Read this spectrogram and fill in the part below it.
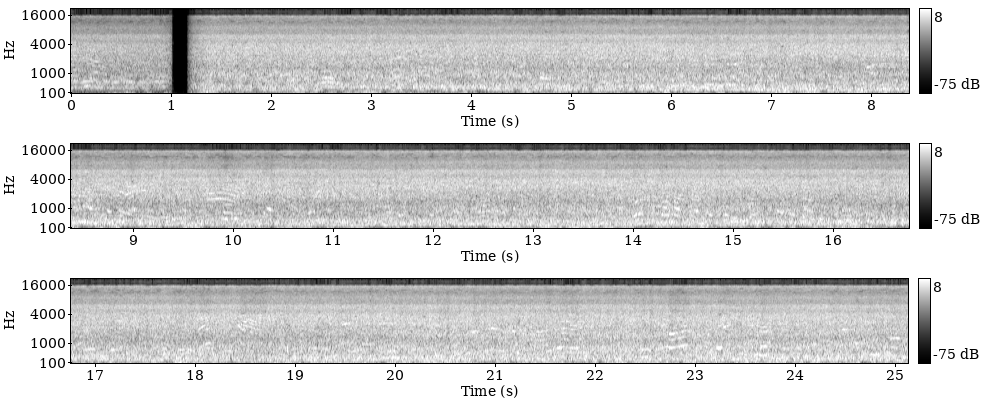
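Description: Sanaghagara waterfall in Keonjhar pours in a steady, loud, unbroken roar of falling water, close by and constant for the whole stretch.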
